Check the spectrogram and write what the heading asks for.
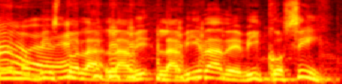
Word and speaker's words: Vico C: Entonces, la película de Vico Sí es la historia de él. Y se escribe Vico C. Así, Vico C. Y con V. – Vico Sí.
